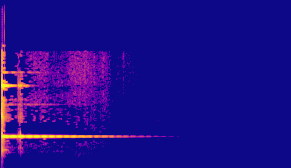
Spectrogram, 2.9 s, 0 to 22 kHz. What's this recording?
bicycle-bell 13
Just a sample pack of 3-4 different high-pitch bicycle bells being rung.
ting, strike, hit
